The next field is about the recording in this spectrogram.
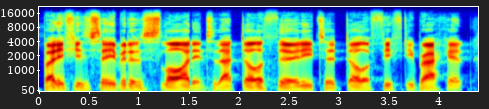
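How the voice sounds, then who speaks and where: A man with an Australian accent and a lowish, very clean voice in a dry, close recording. He chats casually like a laid-back tradie, with plenty of slang, as a podcast co-host. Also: level tone, brisk, fairly bright tone, clean tone, no room sound. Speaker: sports betting podcast co-host. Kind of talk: casual chat.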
